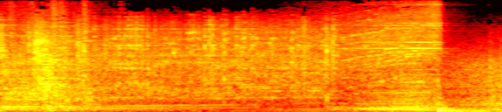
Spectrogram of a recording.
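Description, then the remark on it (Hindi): A car engine runs as the vehicle drives, a continuous rumbling drone with a rough, rattly edge that swells briefly at the start and again near the end. No one speaks. “संजू तुरंत अपनी गाड़ी में वापस बैठकर कुछ दूर गया ही होगा कि एक आवाज आई”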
